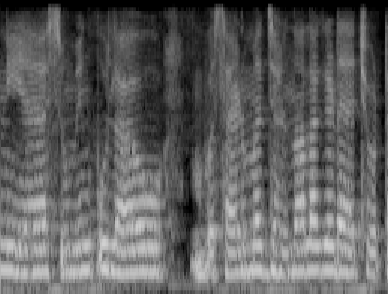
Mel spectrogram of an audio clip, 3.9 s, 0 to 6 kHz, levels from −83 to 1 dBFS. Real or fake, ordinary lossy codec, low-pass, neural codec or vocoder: fake; none; 5.4 kHz; vocoder, 24 kHz, 100 mel bands, Vocos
